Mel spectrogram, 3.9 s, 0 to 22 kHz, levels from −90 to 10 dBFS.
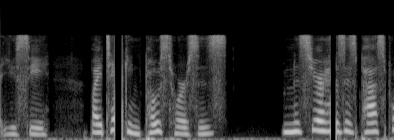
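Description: Packet loss on the ADPCM call knocks out two stretches of the speech: about 80 ms at 1.14 to 1.26 s and about 60 ms at 3.30 to 3.37 s, each a few packets' worth. The gaps are filled with silence, so each is a sharp-edged hole in the wideband sound. The decoder's predictor and step size drift away from the sender's during the loss, so the speech comes back with brief, slight distortion before settling.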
